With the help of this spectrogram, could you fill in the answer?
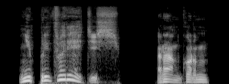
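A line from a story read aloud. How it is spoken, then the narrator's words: Sharp. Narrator (Russian): резко произнес мистер Уизли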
